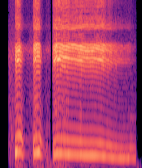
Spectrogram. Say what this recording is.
Samples from a FreakenFurby, a circuit-bent Furby toy by Dave Barnes.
